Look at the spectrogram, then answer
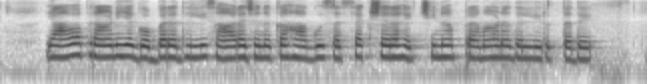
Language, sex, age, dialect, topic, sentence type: Kannada, female, 25-30, Central, agriculture, question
